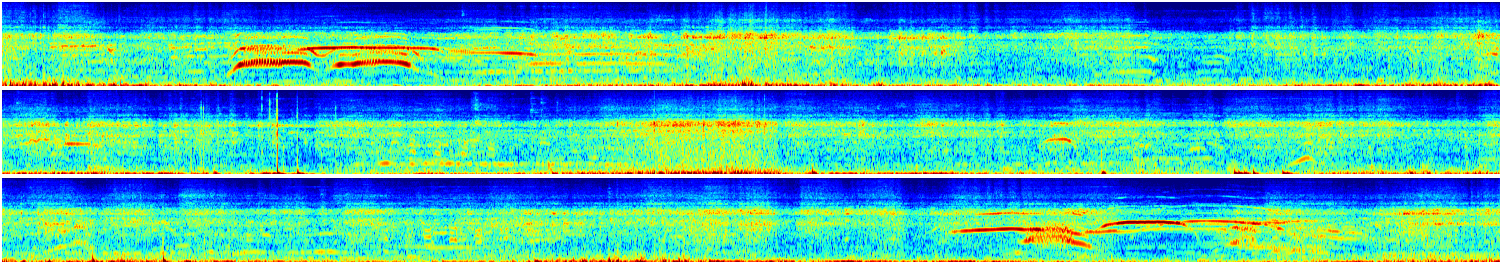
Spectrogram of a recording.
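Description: Young riders scream with excitement.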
